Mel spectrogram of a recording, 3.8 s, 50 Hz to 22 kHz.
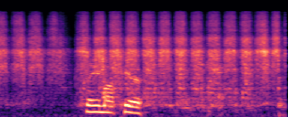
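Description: Sanding a 1966 Ford Galaxie hood down to bare metal, a steady rhythmic rasp of strokes repeating close and loud, with a brief spoken remark partway through.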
